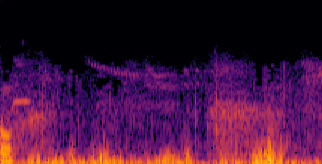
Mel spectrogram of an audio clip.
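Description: Low, uneven rumbling of wind buffeting a handheld camera's microphone as the walker moves along, with a faint bird call early on.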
